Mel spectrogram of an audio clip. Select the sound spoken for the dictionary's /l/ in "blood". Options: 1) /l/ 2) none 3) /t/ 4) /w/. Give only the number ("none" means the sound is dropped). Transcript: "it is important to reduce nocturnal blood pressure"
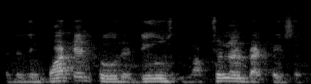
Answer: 2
